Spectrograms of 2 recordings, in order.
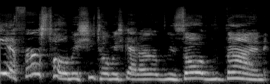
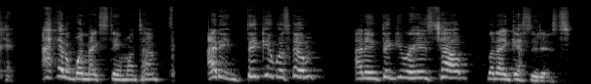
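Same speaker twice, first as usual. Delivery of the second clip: put-on, attempted Italian accent; 2 semitones higher than usual. Quoting a woman's Italian mother finally explaining herself, in an attempted Italian voice. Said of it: "I'm trying to do my Italian voice".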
